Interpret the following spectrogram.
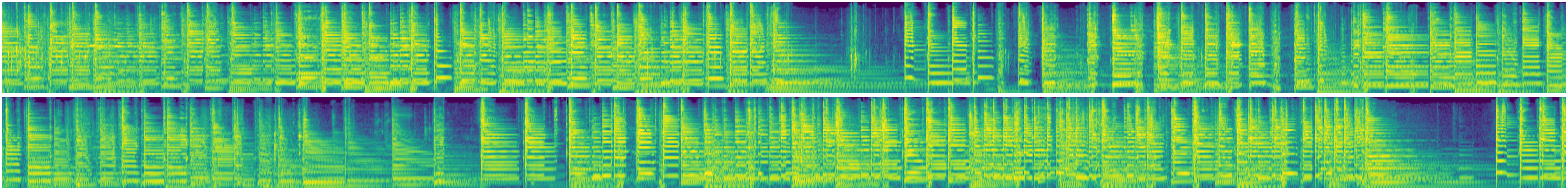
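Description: A trio of acoustic guitars playing an instrumental introduction together, with many quick plucked notes over chords. There is a brief lull about eight seconds in, and the playing falls away just before the end.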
